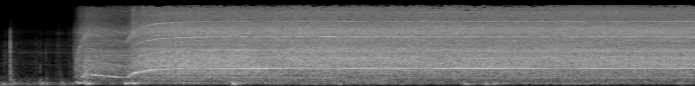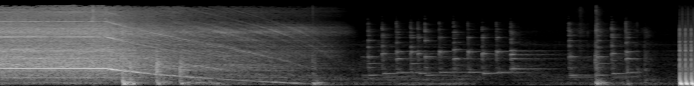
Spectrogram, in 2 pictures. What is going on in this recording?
I turned on the vacuum cleaner, cleaned a bit, stopped the vacuum cleaner, then my phone rang and i picked it up.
